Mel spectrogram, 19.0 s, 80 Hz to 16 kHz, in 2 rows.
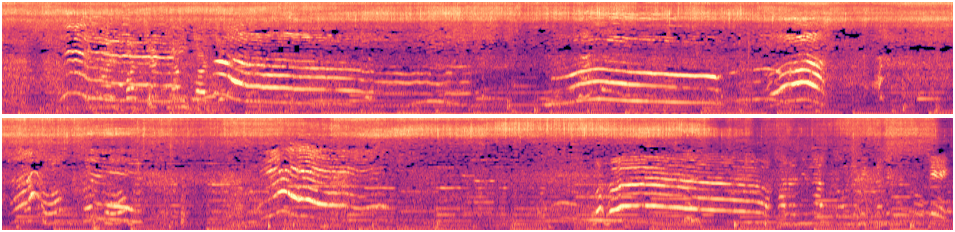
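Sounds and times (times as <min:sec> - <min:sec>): garden hose spraying: 0:00.0 - 0:19.0
toddler squealing and babbling: 0:00.6 - 0:09.0, 0:09.6 - 0:10.9, 0:12.0 - 0:13.5, 0:14.9 - 0:17.0.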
